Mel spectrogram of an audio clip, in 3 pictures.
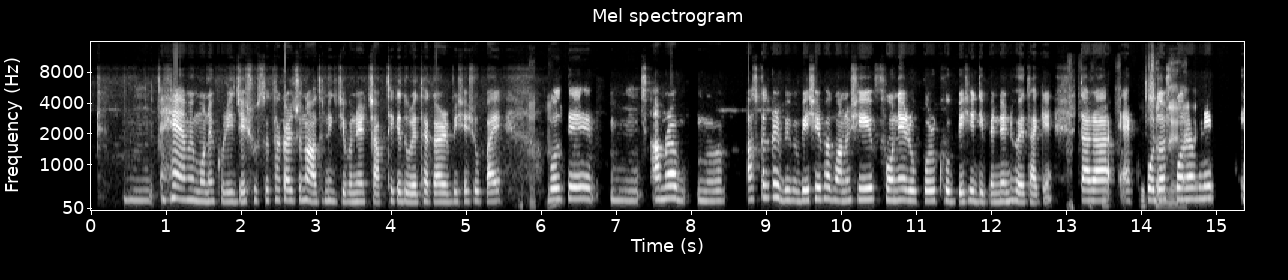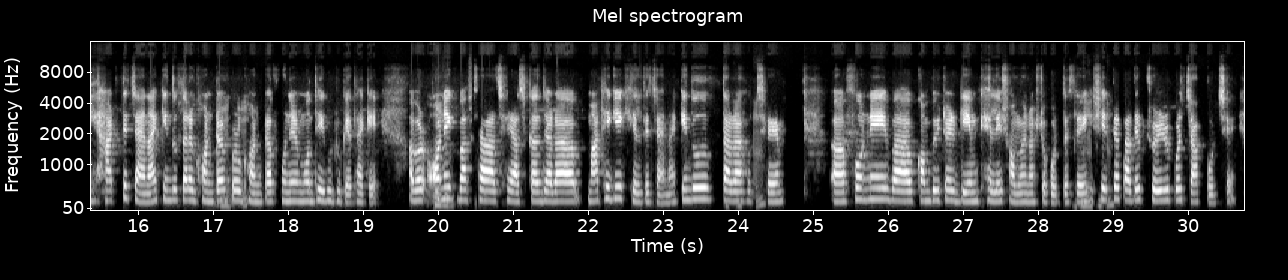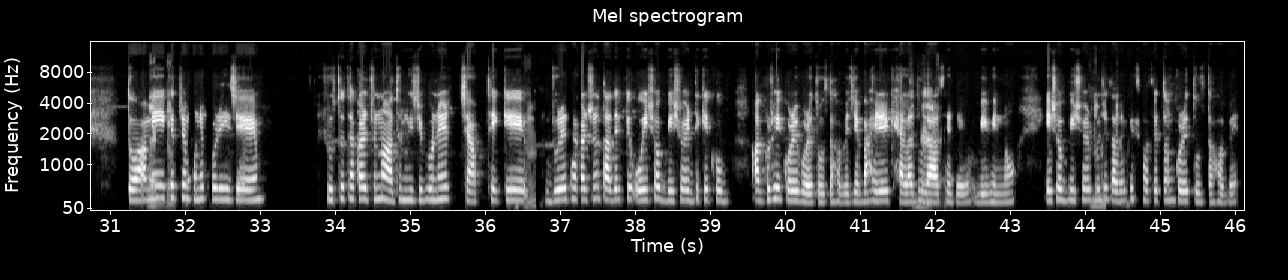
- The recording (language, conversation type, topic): Bengali, unstructured, সুস্থ থাকার জন্য কোন কোন অভ্যাস জরুরি বলে তুমি মনে করো?
- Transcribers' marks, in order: static; other background noise; chuckle; wind; distorted speech; tapping; horn; bird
